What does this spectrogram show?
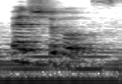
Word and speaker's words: vegetables: veget quindi verdura e l'ho anche questa sentita pronunciata in maniera scorretta quindi vegetables e tutte queste cose qui no si pronuncia vegetables Ok Clara ci farà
